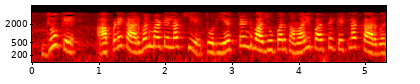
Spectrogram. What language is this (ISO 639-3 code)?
guj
